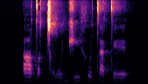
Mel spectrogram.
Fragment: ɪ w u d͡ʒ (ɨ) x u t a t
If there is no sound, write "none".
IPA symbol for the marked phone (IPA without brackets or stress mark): i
